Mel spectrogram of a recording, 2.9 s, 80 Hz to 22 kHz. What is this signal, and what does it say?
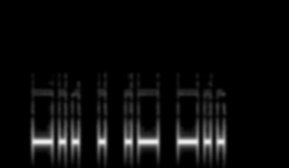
Morse code, heard as a keyed tone, about 18 wpm, 700 Hz. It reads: DEAD
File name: Book One / 09-Chapter 9 - 18 WPM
